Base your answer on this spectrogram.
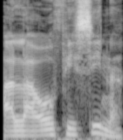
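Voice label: to the office, Spanish, male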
